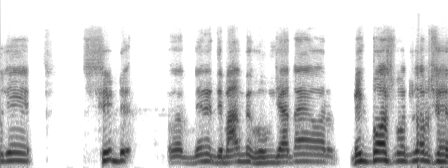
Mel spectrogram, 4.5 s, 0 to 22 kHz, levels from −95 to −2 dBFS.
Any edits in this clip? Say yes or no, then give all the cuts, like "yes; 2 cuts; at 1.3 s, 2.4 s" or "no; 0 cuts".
yes; 1 cut; at 3.3 s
